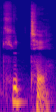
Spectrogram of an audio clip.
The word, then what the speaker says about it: cutie: 这个单词本来读作 cutie，那么美式发音中呢，读作 cutie，cutie。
